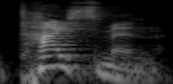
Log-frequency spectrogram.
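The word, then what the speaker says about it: Theismann: Cuz it's actually pronounced Tyman. It's a German name, Ricky.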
